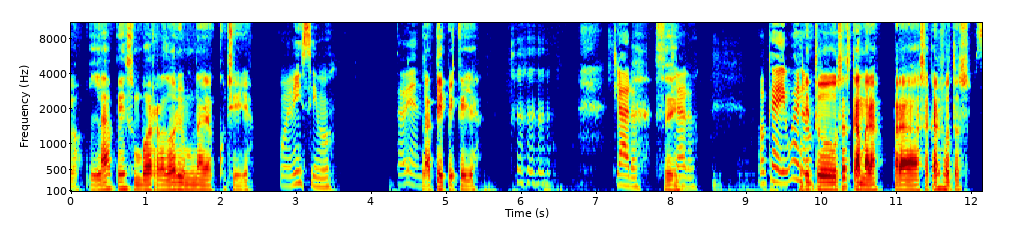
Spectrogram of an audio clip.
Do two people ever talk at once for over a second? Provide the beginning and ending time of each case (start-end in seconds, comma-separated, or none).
none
